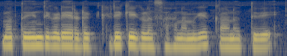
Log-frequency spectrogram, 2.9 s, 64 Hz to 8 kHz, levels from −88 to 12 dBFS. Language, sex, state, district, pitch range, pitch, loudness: Kannada, male, Karnataka, Koppal, 145-160 Hz, 150 Hz, -15 LUFS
